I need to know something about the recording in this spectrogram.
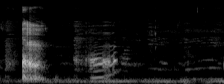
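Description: A single short cough or throat-clearing from a person about a quarter second in, followed by faint, scattered low sounds.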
